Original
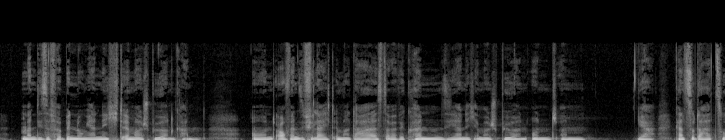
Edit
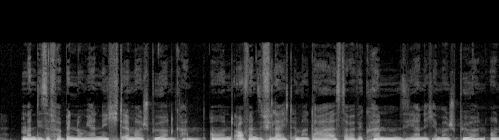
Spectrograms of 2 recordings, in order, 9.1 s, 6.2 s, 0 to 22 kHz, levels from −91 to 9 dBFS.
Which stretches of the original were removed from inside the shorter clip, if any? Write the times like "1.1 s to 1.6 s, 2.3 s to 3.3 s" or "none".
2.6 s to 3.1 s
